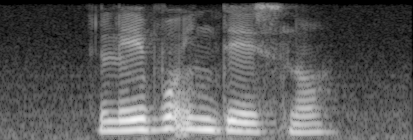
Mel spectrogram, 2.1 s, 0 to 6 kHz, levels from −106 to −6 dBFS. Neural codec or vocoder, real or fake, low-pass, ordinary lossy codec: none; real; 5.4 kHz; none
